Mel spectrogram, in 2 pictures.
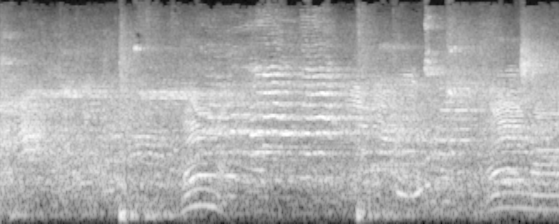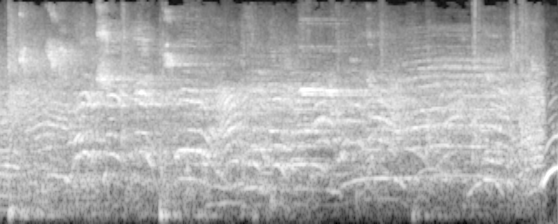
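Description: A volleyball thuds as it is hit.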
